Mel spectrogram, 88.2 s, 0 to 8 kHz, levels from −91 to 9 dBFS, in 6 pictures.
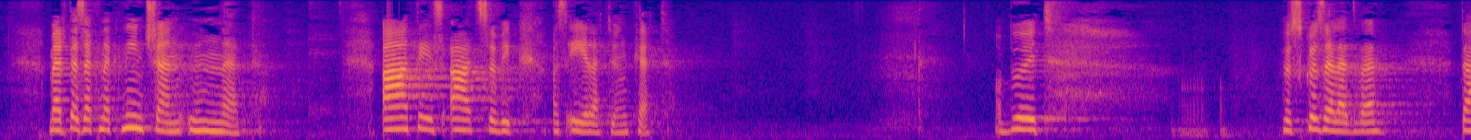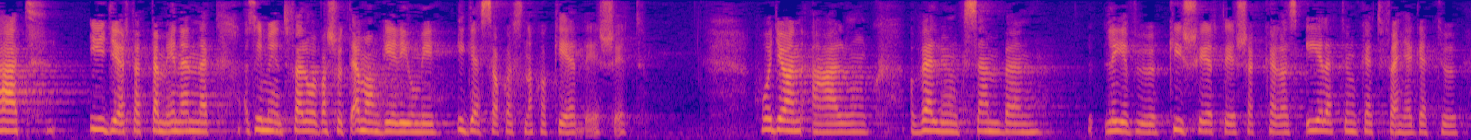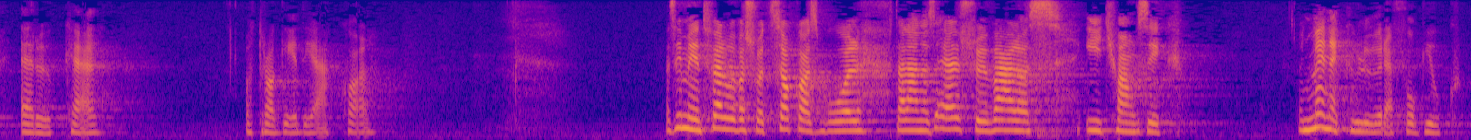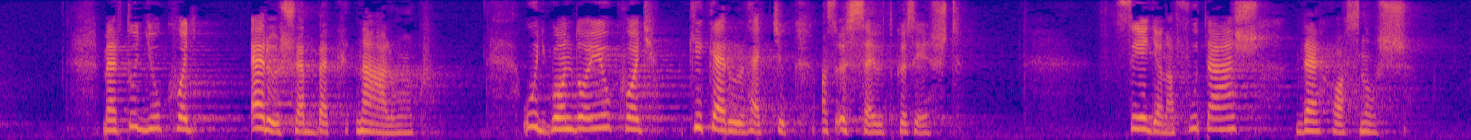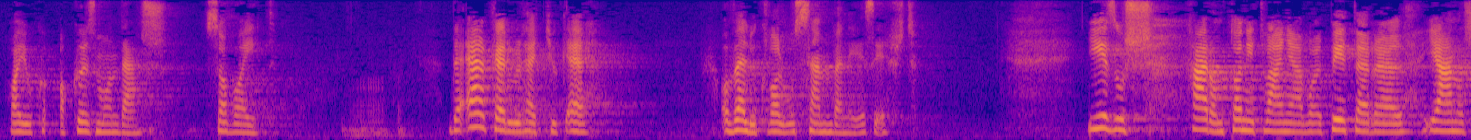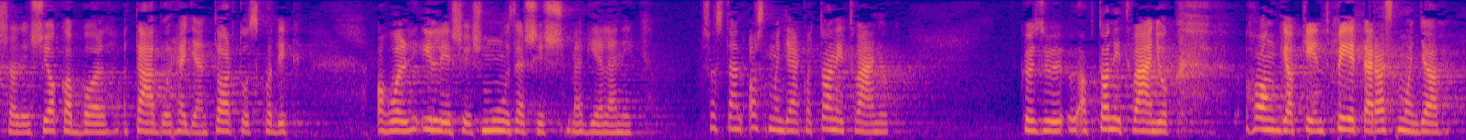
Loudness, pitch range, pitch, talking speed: -21 LUFS, 185-220 Hz, 200 Hz, 70 wpm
